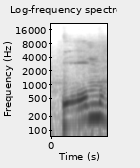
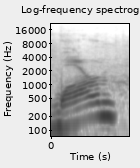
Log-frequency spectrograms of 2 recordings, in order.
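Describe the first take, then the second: First: "Warm?" asked with a rising tune, unsure how to say it; trying the word "Warm?" with a questioning lift for chat. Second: "warm" said American style with a full r. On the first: Shown as a demonstration. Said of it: "I don't know how to pronounce it". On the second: Retold or imitated. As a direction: imitate how an American says "warm", r sounded. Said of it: "I guess you're American, it's like".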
